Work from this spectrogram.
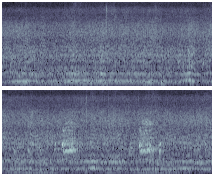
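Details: Steady, thick buzzing of honey bees swarming the hive entrance on a sunny February day, filmed with a GoPro under a foot from the hive; two brief bird chirps rise above the drone near the end.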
